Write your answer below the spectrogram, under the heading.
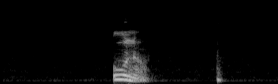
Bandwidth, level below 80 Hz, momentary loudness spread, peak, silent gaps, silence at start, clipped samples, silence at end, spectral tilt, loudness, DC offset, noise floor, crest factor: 7.8 kHz; -70 dBFS; 18 LU; -6 dBFS; none; 1.15 s; under 0.1%; 0.55 s; -8 dB/octave; -23 LUFS; under 0.1%; -67 dBFS; 22 dB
